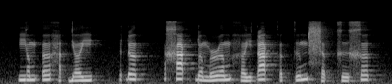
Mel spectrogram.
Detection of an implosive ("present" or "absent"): present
